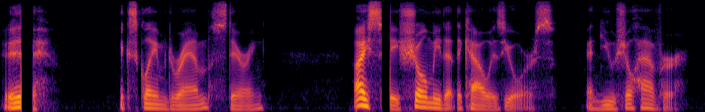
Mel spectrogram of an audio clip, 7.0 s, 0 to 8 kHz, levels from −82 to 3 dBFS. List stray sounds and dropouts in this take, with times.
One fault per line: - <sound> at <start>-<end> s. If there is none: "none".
- dropout at 0.2-0.3 s
- dropout at 3.8-3.9 s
